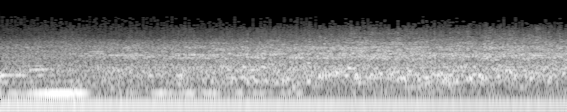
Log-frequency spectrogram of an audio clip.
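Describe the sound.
Cars pass outside as a loud, steady rushing rumble that barely changes in level, blended with the constant whir of a fan, with no voices.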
